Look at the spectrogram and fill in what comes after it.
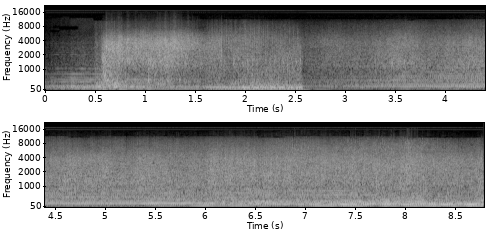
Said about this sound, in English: touches the seaplane down on the surface of the water.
